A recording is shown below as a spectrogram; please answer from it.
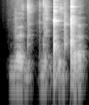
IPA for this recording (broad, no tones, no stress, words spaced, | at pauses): bœd | dɐǃʼudǃɐ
